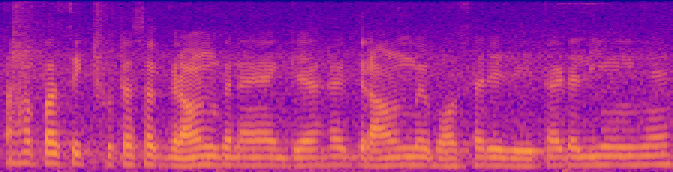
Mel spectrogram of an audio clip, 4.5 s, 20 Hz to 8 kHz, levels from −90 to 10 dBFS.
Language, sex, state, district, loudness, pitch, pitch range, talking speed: Hindi, male, Madhya Pradesh, Katni, -19 LUFS, 145 Hz, 140-155 Hz, 225 wpm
